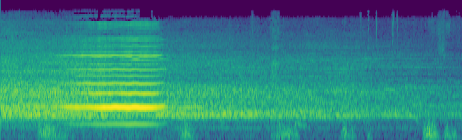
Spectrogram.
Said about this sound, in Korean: 자 우리 아직도 억울하게 편하게 가실 수 없는 님들에게 힘있게 정말 발끝부터 올라오는 약속의 의미를 담아 함성 멋있게 날려드립시다. 준비됐습니까? 함성 시작!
